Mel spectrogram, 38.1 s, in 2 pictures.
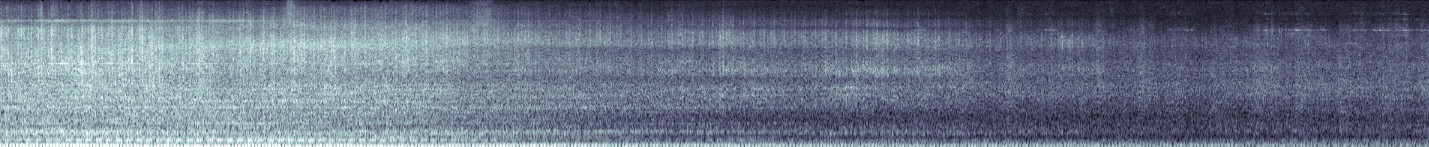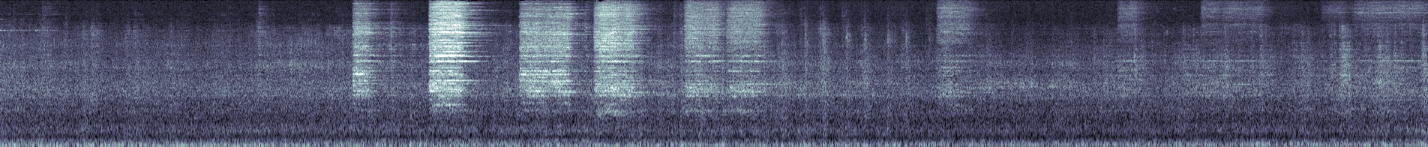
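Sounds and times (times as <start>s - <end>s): freight train rumbling past: 0.0s - 38.0s
high-pitched wheel squeals: 23.8s - 24.2s, 24.8s - 29.4s.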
